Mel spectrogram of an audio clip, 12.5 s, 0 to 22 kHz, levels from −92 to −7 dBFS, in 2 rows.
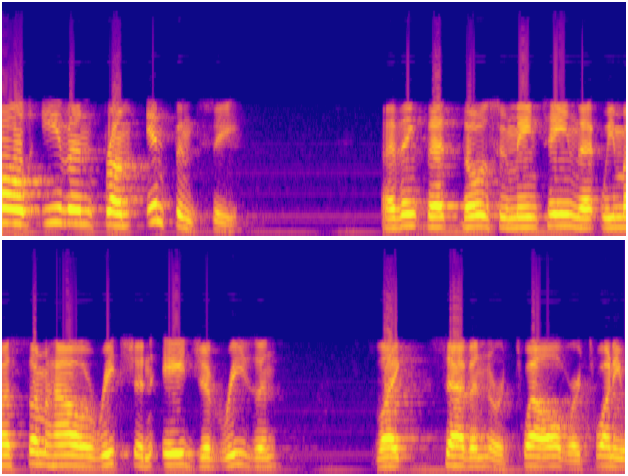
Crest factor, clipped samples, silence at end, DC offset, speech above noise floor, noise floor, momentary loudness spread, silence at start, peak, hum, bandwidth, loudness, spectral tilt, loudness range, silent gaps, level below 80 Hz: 12 dB; under 0.1%; 0 s; under 0.1%; 45 dB; -56 dBFS; 10 LU; 0 s; 0 dBFS; none; 9 kHz; -12 LUFS; -6.5 dB/octave; 4 LU; none; -54 dBFS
